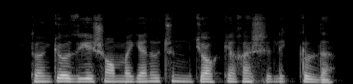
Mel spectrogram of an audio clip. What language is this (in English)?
Uzbek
